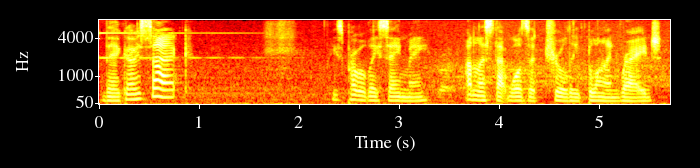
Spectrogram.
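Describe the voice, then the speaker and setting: A woman's voice: very deep voice, measured pace, noisy background. A woman playing a wry, observant private investigator in an audio drama, with a dry, conversational manner. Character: wry, observant female private investigator narrating her case. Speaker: lead actor in an audio drama. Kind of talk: audio drama case notes and dialogue.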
